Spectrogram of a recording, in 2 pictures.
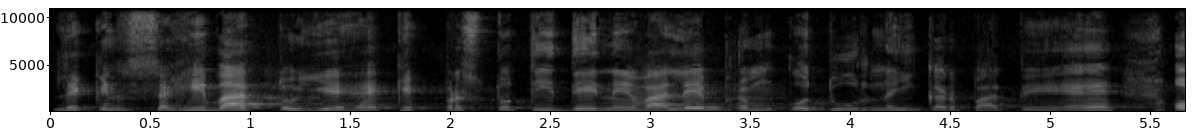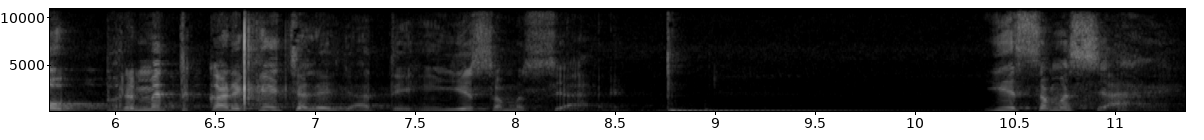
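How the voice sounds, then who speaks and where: Man preaching a sermon, high bright voice, slow delivery, loud then hushed, long hall reverb. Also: expressive, soft background music. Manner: emphatic, swings from loud declaiming to low asides; chants scripture verses slowly. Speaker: preacher of a Ram Katha discourse. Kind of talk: devotional sermon.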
